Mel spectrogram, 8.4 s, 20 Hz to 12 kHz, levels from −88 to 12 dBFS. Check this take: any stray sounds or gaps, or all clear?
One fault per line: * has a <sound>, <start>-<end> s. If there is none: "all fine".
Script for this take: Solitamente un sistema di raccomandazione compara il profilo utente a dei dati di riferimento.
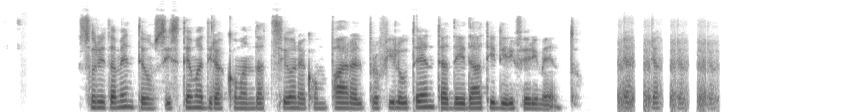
* has a laugh, 6.2-7.2 s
